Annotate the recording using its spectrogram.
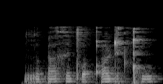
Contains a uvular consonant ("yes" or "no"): yes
